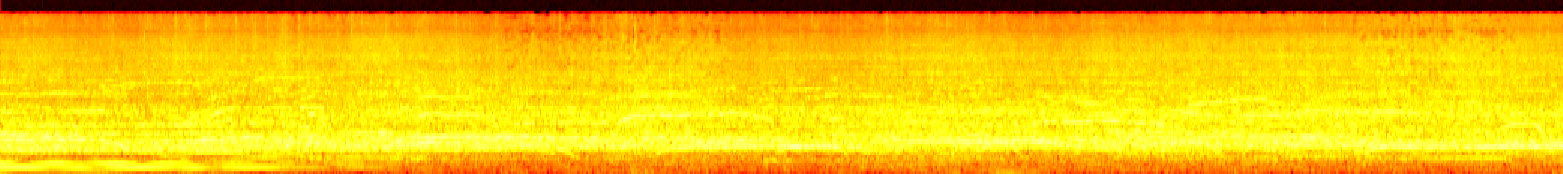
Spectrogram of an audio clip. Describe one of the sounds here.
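A rock band plays loudly.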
